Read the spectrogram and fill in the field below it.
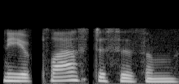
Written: neoplasticism

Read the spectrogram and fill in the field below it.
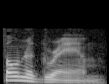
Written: phonogram

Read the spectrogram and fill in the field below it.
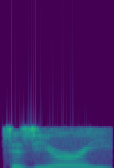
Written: caesurae

